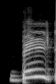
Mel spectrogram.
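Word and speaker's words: built: बिल्ट, यहाँ पे you silent है, बिल्ट, बिल्डिंग होती है ना, बिल्डिंग होती है ना, तो बिल्डिंग किसको बोलते हैं?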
